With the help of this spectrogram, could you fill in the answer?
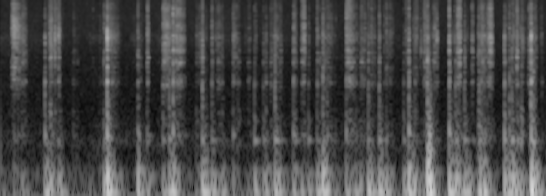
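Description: Both hands tap quickly with fingertips and nails on the sides of a large hollow cardboard box. The result is a rapid, irregular patter of soft, deep, hollow thuds, each with a crisp, papery tick on top, dying away almost instantly.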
